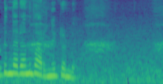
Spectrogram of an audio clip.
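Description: A woman speaking for about the first second. Then a faint, short, harsh bird call is heard in the background.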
